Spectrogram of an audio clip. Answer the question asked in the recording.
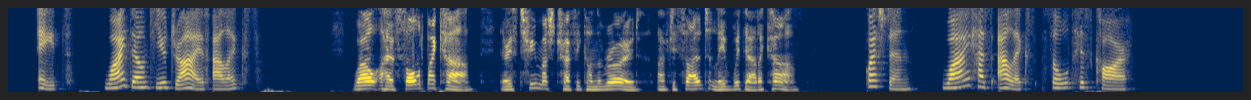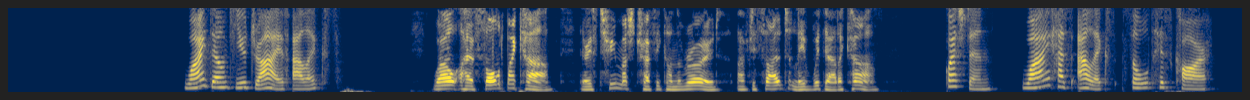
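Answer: There is too much traffic on the road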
